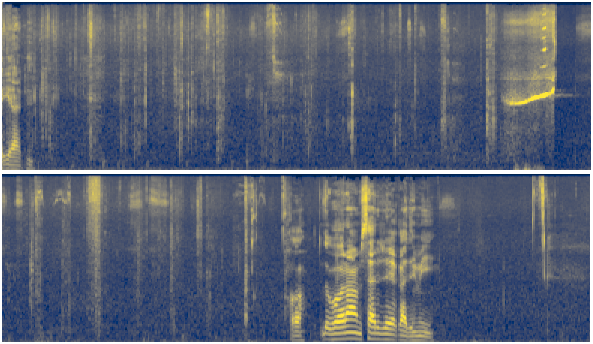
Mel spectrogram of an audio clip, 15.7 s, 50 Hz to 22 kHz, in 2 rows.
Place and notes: AfricanTide, Igglehorst, Dortmund - Arash greets the German Spring...
Dortmund, Germany, 12 May 2017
